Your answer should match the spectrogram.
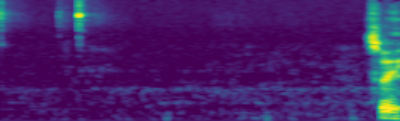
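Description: Four short, sharp computer mouse clicks spread about half a second apart, the second one the loudest. A man's voice begins right at the end.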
